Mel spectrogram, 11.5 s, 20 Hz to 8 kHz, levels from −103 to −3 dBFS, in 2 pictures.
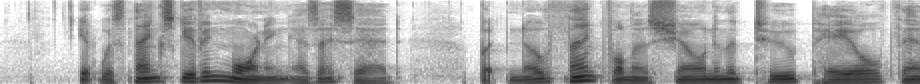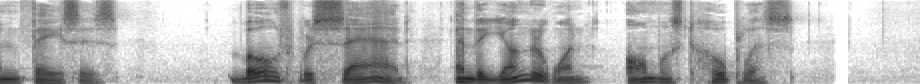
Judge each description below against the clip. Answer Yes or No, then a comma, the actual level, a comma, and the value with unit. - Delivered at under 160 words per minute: Yes, slow, 135 wpm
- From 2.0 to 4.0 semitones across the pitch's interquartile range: Yes, average, 3.5 semitones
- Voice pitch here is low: Yes, low, 100 Hz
